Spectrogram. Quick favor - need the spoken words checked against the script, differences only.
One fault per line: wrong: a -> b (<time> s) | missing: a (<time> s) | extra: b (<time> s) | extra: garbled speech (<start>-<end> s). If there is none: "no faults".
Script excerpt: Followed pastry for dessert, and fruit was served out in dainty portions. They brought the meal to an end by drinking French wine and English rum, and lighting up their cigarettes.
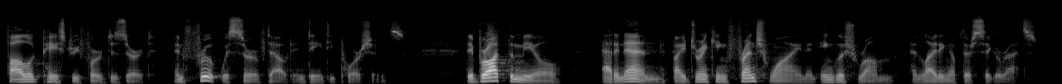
wrong: to -> at (6.0 s)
